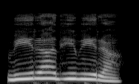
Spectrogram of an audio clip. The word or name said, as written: ವೀರಾಧಿವೀರ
